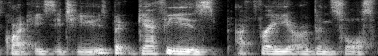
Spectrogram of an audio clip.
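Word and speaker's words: Gephi: can sometimes be appealing to people it's called geffy which is spelled g p um so that's what I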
